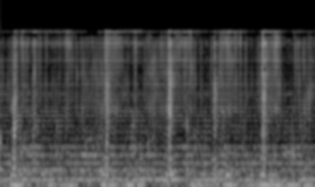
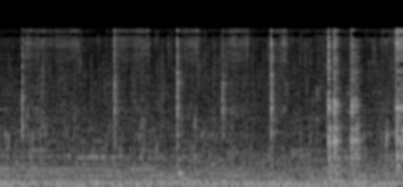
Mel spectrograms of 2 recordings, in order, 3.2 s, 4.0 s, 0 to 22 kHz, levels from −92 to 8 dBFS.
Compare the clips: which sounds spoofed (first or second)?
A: first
